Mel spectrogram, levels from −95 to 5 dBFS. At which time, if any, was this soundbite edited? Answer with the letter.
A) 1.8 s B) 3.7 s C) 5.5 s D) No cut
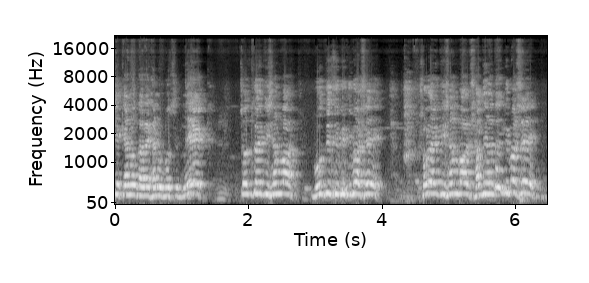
A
